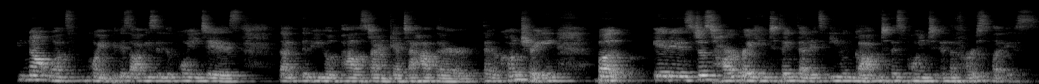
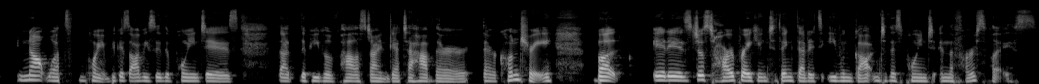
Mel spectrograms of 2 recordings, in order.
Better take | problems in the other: second | room echo; slight; dies away in 0.4 s // off-mic speech; far

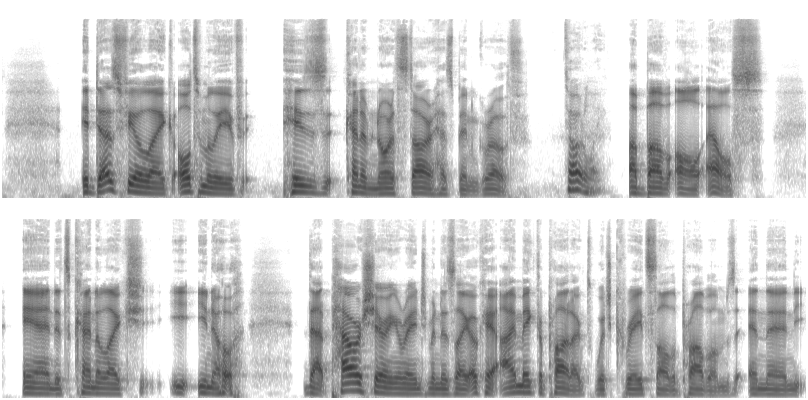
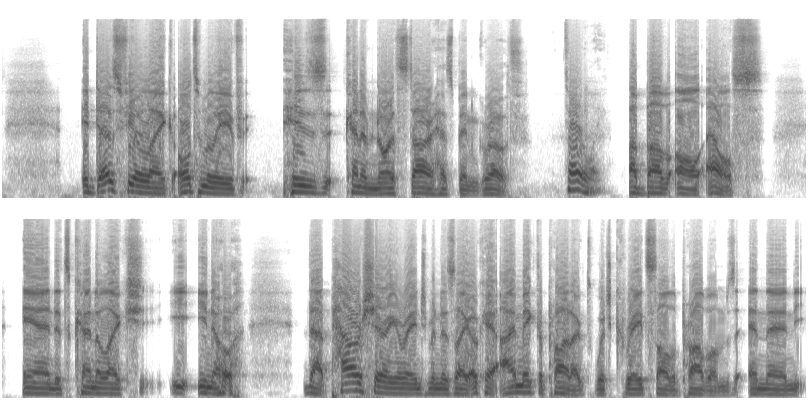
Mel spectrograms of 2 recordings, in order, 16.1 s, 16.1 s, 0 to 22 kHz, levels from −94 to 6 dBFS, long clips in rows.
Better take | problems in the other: first | distortion; heavy; 17% of the sound clipped

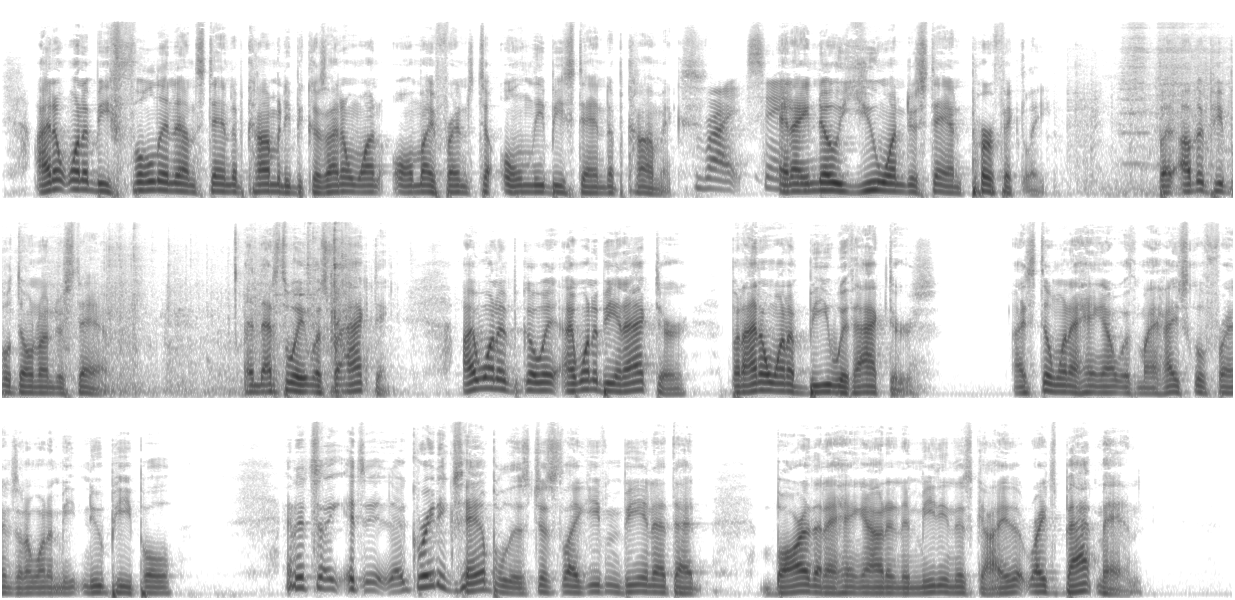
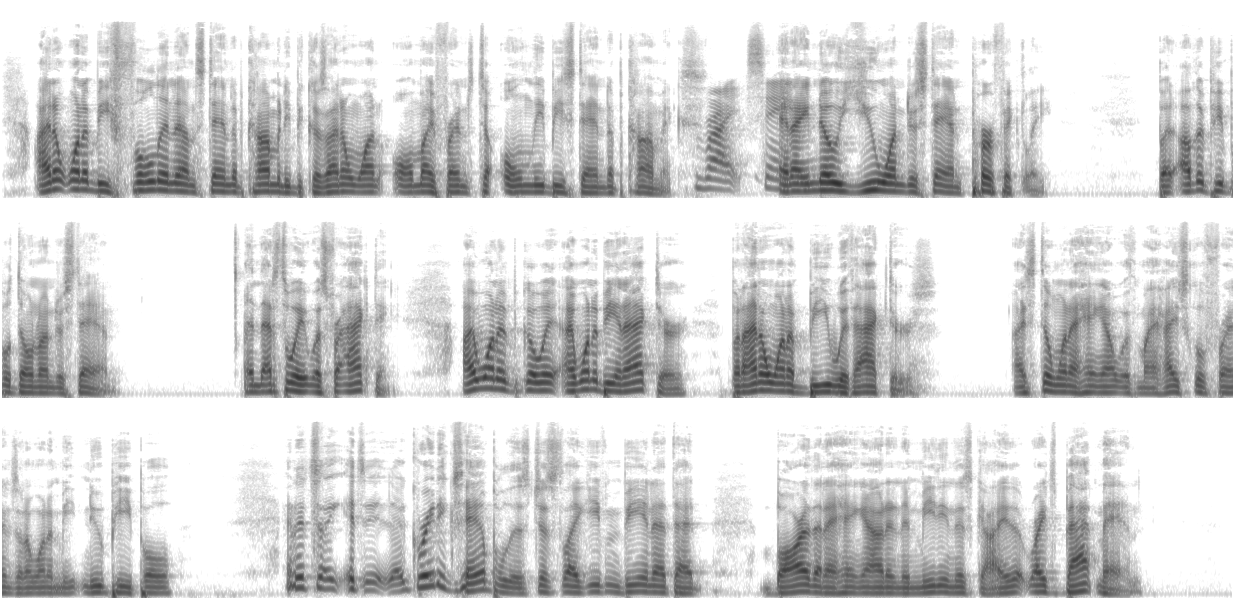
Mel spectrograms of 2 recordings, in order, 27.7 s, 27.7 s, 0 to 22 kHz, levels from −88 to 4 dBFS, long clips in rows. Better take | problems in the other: second | door banging; noticeable; from 8.5 to 12 s; peak 9 dB below the speech

